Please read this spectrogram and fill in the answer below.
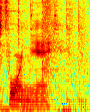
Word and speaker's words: Fournier: It's Fournier.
